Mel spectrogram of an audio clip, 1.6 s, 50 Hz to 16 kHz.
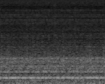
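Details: Biktrix Juggernaut Hub Duo e-bike, 31.5 Ah battery, about 28 miles into a range test, throttle-only hill climb: steady low hub motor hum near 200 Hz, no rattle; taillight buzz fixed with rubber; running normally.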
